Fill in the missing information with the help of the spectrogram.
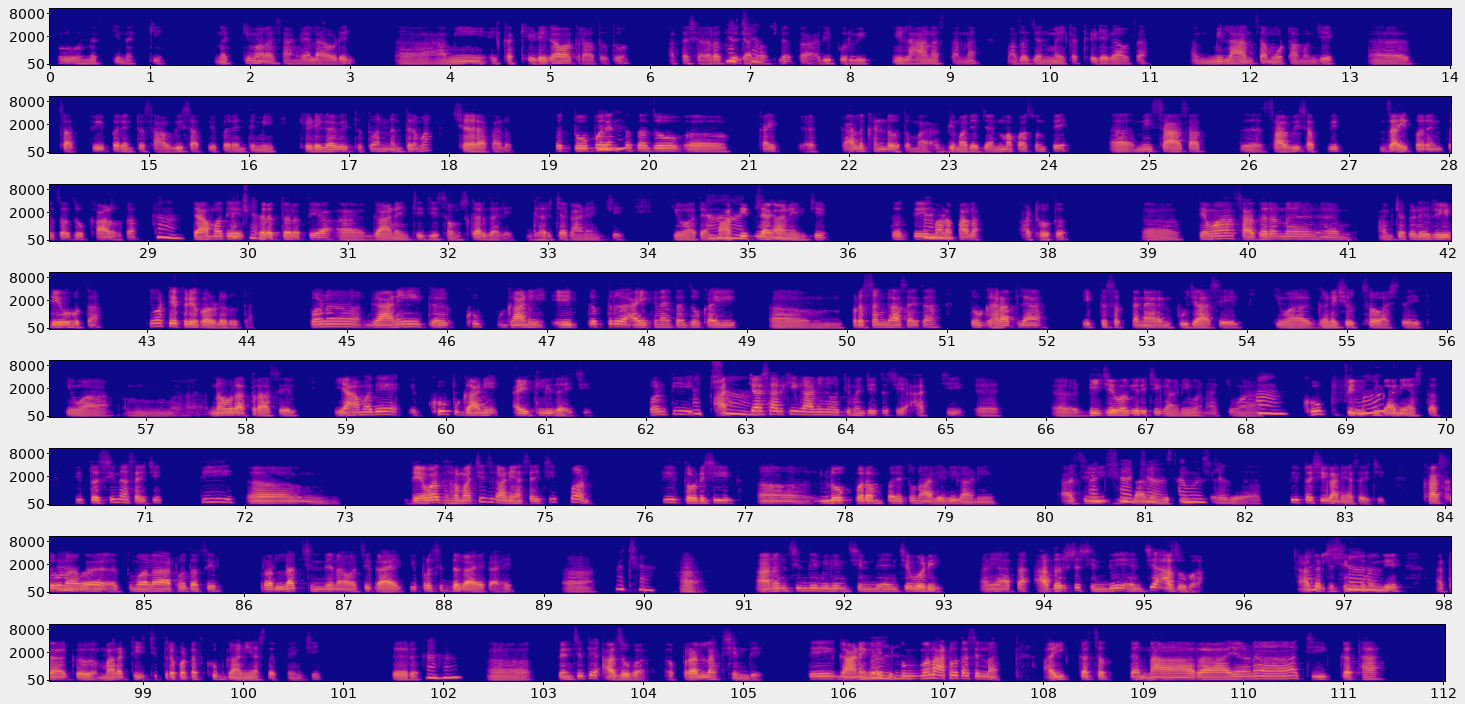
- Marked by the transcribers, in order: other background noise; tapping; chuckle; singing: "ऐका सत्यनारायणाची कथा"
- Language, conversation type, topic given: Marathi, podcast, कुटुंबातील गाण्यांची परंपरा तुमची संगीताची आवड कशी घडवते?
